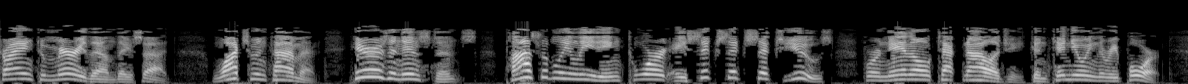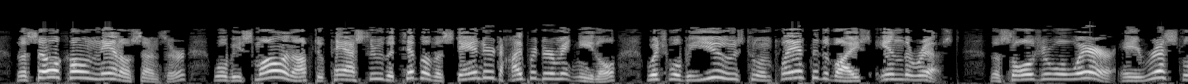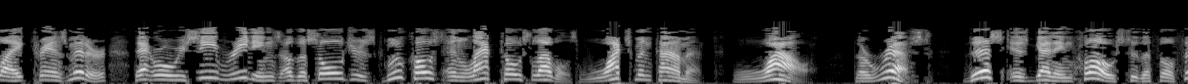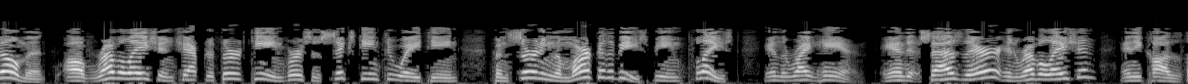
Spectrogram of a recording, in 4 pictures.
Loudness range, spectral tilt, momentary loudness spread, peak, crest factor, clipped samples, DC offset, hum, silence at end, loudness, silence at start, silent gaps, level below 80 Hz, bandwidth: 3 LU; -4 dB/octave; 12 LU; 0 dBFS; 16 dB; under 0.1%; under 0.1%; none; 0.05 s; -14 LUFS; 0 s; none; -52 dBFS; 8 kHz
